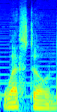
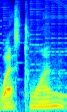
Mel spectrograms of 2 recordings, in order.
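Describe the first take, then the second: First: The name ends sounding like the word 'stone'. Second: The name ends sounding like the word 'one'. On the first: The speaker calls it right. "it's a portmanteau of West and Stone, so Westone seems logical" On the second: The speaker calls it wrong. "I've been calling them West One, but someone says the pronunciation is not correct"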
